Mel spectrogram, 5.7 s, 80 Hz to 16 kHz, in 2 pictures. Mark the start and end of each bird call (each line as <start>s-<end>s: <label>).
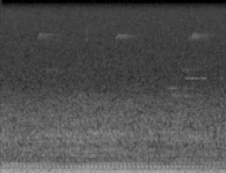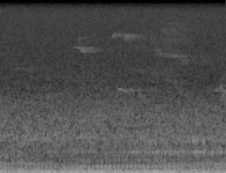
1.8s-5.0s: Wood Thrush (Hylocichla mustelina)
